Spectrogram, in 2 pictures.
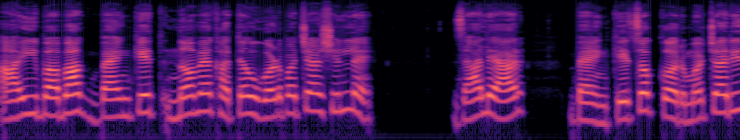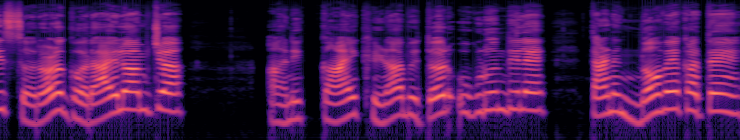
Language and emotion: Goan Konkani, surprised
